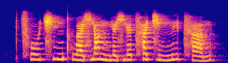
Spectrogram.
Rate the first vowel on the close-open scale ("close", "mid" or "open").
mid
